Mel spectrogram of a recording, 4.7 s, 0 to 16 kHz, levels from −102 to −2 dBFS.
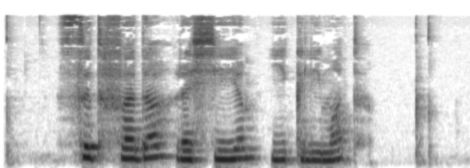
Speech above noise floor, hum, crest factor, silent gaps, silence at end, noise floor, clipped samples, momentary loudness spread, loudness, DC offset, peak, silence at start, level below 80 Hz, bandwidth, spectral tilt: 35 dB; none; 16 dB; none; 0.4 s; -55 dBFS; under 0.1%; 21 LU; -21 LUFS; under 0.1%; -6 dBFS; 0.6 s; -64 dBFS; 11.5 kHz; -4 dB/octave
